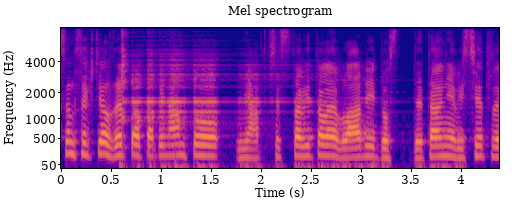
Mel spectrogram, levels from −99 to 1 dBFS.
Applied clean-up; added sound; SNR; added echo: neural mask model RNNoise.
